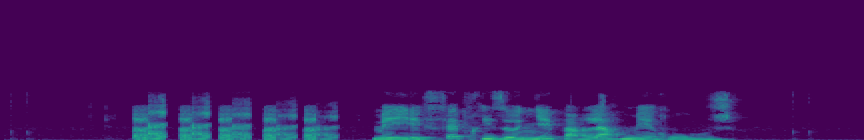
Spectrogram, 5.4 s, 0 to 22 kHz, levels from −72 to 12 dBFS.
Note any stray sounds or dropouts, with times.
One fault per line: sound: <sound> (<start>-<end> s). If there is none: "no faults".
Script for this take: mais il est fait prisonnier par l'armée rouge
sound: laugh (0.8-2.1 s)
